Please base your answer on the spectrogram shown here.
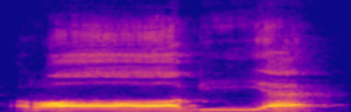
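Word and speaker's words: رابية: या ज़बर या, राबिया। ता दो ज़बर तन, राबियतन। स्टॉप करेंगे, हा ये ता हा पे कन्वर्ट हो जाएगा, दोनों ज़बर साइलेंट, राबिया बन जाएगा।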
